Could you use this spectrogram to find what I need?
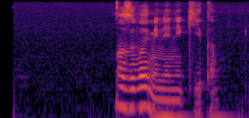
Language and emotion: Russian, neutral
